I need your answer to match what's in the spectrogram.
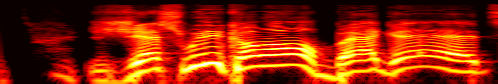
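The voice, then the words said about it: Exaggerated mock French accent. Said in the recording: “It's hard to do this voice with the accent,... Oh, I think I'm getting better at that.”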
